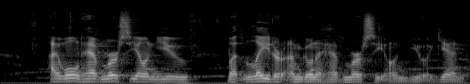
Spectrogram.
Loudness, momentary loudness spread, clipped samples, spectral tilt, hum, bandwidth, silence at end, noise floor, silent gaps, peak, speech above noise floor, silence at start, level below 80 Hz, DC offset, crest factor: -30 LUFS; 10 LU; under 0.1%; -4.5 dB/octave; none; 15.5 kHz; 0 s; -57 dBFS; none; -10 dBFS; 26 dB; 0.3 s; -60 dBFS; under 0.1%; 20 dB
